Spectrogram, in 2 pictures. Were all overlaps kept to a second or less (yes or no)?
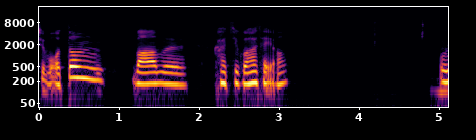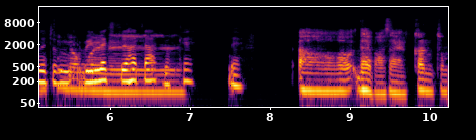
no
